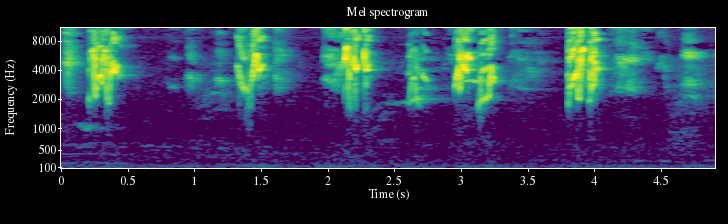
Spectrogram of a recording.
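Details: Pet lovebirds chirping steadily, with grating high chirp bursts about once a second and softer twitters in between, over a faint low hum.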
